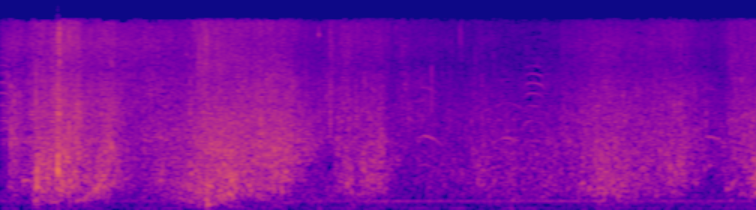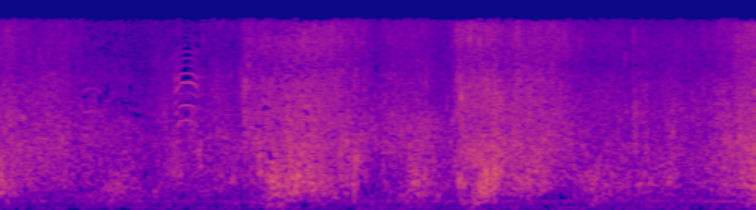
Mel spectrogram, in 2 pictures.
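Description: Small waves wash gently onto a shell-covered shore and draw back in a slow rhythm.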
